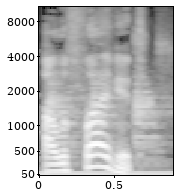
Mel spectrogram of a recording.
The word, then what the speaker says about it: алфавіт: Наголос у слові алфавіт на другому складі основний у нашій мові, бо збігається із грецьким алфавітон, від якого походить українська лексема.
